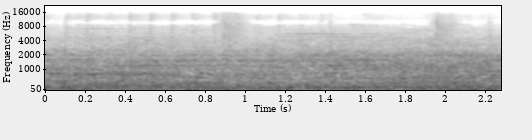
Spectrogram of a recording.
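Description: Steady low rumble of bar-room background noise, with indistinct voices in it.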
